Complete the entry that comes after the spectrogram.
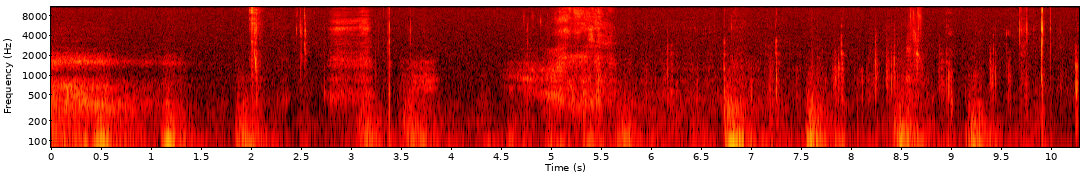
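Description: A person biting into a whole block of pan-fried Spam and chewing it: scattered wet mouth clicks and smacks that come thicker in the second half.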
